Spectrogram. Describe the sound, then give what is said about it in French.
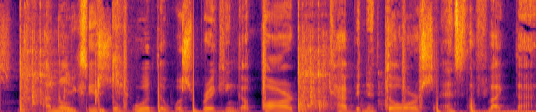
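Pieces of wood knocked together in a loose rhythmic groove, sharp clacks ringing with hollow, pitched resonance, fairly loud and continuous throughout; the original, unprocessed sound. “Donc ça, c'est le son original qu'il a fabriqué avec des morceaux de bois.”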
